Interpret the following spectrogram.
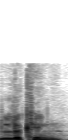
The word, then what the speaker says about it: looking: syllables a little bit and the last time perhaps a bit too fast so looking looking and And I guess you're missing out the NG bit.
